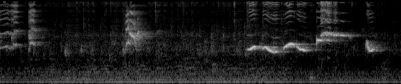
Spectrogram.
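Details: Morning song of an orange-headed thrush, used to spur silent birds into singing: short high chips and a scratchy burst, then a run of sliding whistles rising and falling, over a steady low hum.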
